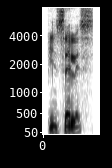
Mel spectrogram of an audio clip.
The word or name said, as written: Pinceles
